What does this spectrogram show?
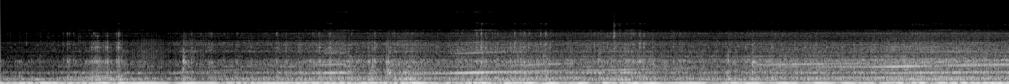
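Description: Caterham Seven's engine accelerating, its note climbing in several rising sweeps as it pulls away through the gears, over a heavy low rumble. There are a few sharp clicks in the first two seconds.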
